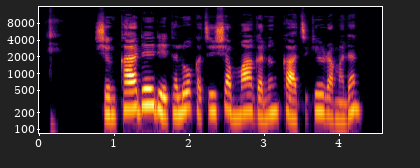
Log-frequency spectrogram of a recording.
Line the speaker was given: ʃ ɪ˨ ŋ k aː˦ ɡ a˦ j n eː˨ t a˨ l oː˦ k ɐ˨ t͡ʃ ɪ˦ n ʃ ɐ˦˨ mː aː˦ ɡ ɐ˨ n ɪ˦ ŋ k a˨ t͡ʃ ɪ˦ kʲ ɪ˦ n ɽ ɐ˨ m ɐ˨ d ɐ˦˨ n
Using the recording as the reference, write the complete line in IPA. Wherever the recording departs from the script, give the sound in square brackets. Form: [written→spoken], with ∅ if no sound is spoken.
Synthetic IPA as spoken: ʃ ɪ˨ ŋ k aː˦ [ɡ→d] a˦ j [n→d] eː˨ t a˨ l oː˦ k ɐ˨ t͡ʃ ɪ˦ n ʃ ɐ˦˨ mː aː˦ ɡ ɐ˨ n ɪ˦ ŋ k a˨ t͡ʃ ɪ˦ kʲ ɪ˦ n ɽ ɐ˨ m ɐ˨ d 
